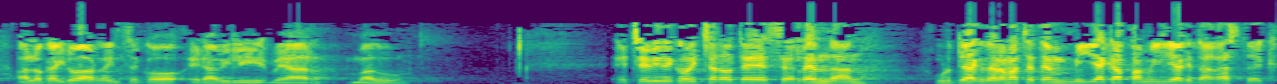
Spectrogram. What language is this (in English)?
Basque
